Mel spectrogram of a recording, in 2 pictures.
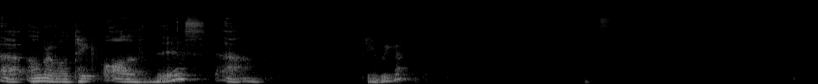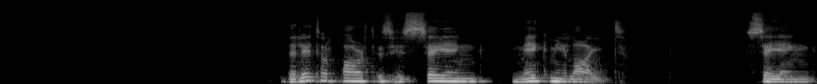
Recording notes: First Friday ZOOM Sessions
